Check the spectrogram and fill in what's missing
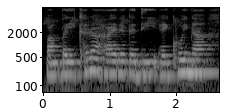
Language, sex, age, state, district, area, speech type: Manipuri, female, 45-60, Manipur, Bishnupur, rural, spontaneous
